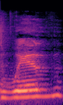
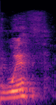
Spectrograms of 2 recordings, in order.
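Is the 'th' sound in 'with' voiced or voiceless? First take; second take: voiced; voiceless. First: The final 'th' is voiced and buzzing. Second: The final 'th' is voiceless and breathy. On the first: The speaker calls it right. "I would sing it as with" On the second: The speaker calls it wrong. "instead of with"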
